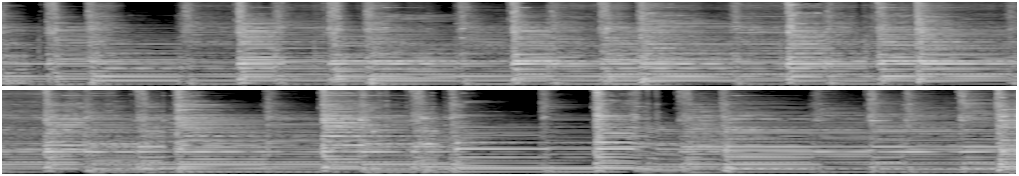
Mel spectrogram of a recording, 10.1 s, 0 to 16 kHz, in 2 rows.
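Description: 1966 Gibson J-45, a mahogany-bodied acoustic flat-top, strummed with a pick: full chords struck in a steady rhythm, several strums a second, with the chords changing as it goes.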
